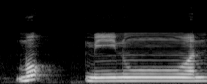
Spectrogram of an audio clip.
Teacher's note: Jadi jangan dibaca mu'minun tapi langsung mu'minun seperti itu. Nun panjang boleh 2, boleh 4, boleh 6 ketukan karena mad arid lisukun.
